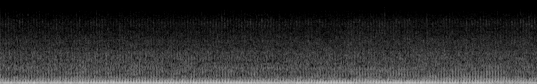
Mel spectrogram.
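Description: Cessna 172 light aircraft on the airstrip at Port Allen, Kauai, with its propeller engine droning loud and steady throughout, a constant near hum without pauses or voices.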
